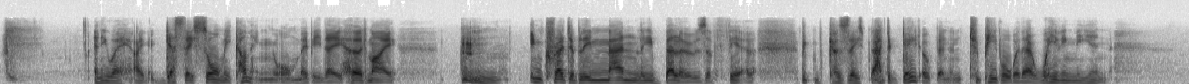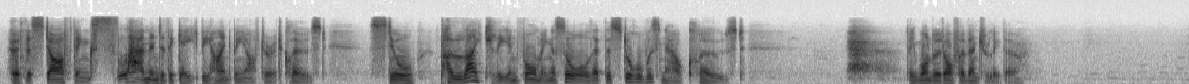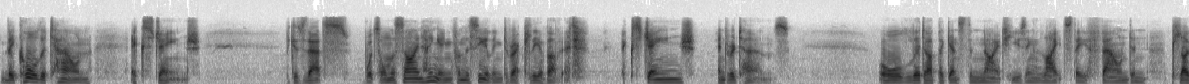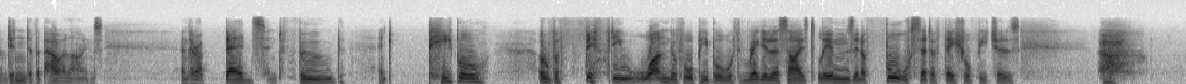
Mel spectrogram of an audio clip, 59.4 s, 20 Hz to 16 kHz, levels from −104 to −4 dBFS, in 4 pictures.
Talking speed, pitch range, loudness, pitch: 120 wpm, 95-135 Hz, -23 LUFS, 115 Hz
